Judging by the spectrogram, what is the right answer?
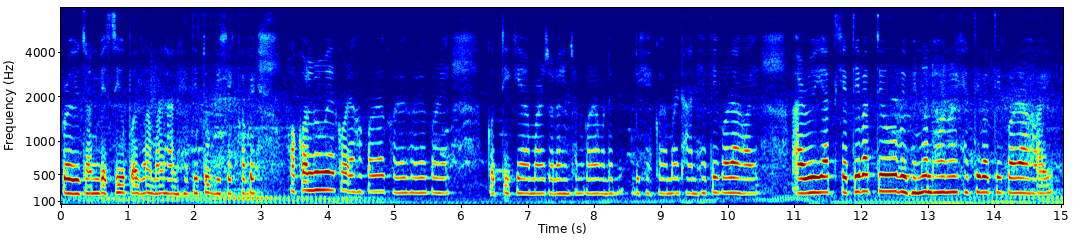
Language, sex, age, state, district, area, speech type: Assamese, female, 18-30, Assam, Darrang, rural, spontaneous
